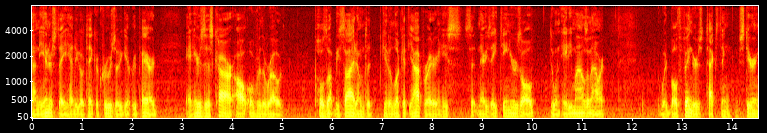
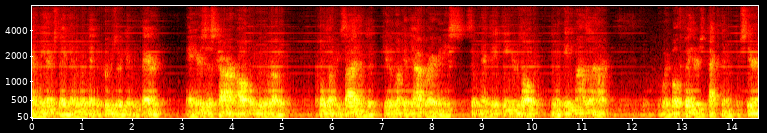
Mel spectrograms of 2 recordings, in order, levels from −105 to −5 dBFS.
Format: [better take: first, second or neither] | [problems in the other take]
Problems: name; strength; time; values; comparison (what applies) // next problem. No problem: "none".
first | noise reduction (neural separator model SepFormer DNS4)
